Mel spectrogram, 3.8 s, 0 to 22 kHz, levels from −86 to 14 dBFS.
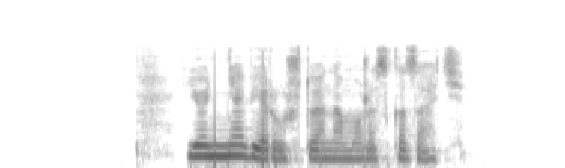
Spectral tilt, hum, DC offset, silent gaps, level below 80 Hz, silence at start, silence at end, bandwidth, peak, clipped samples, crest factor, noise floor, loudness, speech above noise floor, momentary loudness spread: -5.5 dB/octave; none; under 0.1%; none; -68 dBFS; 0.95 s; 0.7 s; 8.2 kHz; -22 dBFS; under 0.1%; 16 dB; under -90 dBFS; -37 LUFS; over 54 dB; 15 LU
